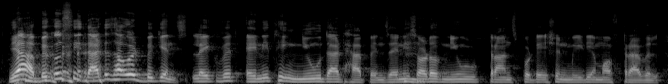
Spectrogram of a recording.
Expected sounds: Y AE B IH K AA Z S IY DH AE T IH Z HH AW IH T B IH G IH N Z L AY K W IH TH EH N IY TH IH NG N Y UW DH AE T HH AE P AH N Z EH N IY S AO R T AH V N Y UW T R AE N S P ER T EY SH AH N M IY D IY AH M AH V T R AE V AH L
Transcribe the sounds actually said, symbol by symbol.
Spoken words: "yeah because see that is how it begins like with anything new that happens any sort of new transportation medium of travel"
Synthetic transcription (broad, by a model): Y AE B IH K AA Z S IY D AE T IH Z HH AW IH T B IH G IH N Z L AY K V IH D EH N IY T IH NG N Y UW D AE T HH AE P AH N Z EH N IY S AO R T AH V N Y UW T R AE N S P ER T EY SH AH N M IY D IY AH M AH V T R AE V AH L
